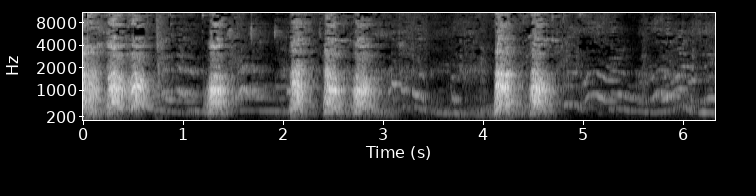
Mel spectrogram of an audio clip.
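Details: Miniature American Shepherds at home barking while watching videos of their siblings and parents on a screen; short broad barks in pairs and singles, about seven in all, with quieter whining tones and a voice in between.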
